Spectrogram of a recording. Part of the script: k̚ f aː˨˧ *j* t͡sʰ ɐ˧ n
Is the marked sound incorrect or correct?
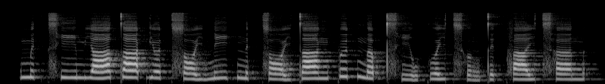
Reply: correct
